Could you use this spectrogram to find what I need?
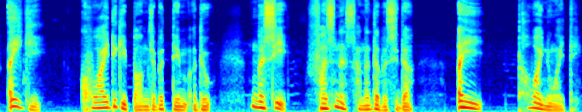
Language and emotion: Manipuri, sad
